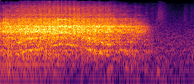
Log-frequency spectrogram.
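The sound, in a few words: power drill running as improvised lathe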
